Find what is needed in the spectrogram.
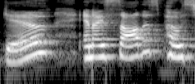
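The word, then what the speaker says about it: GXVE: you know uh yeah it's called give g x v e but it's pronounced give and i saw this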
